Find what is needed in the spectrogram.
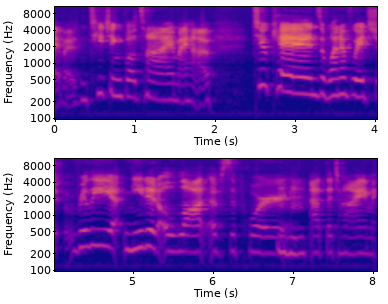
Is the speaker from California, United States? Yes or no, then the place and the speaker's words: yes; San Diego, California, United States; I grew up in North County, San Diego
